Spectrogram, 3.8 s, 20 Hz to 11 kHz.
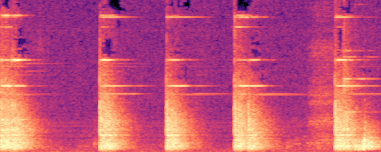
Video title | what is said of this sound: Engine 02 Babbitt Caps and Block | it's ringing and once it cools down to room temperature it'll even ring more than that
